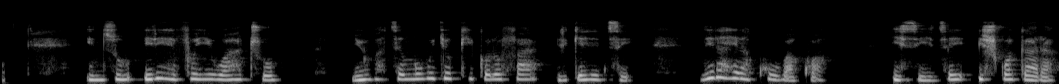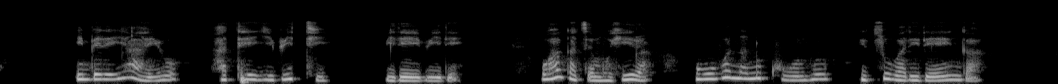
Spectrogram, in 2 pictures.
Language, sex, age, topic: Rundi, female, 25-35, education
